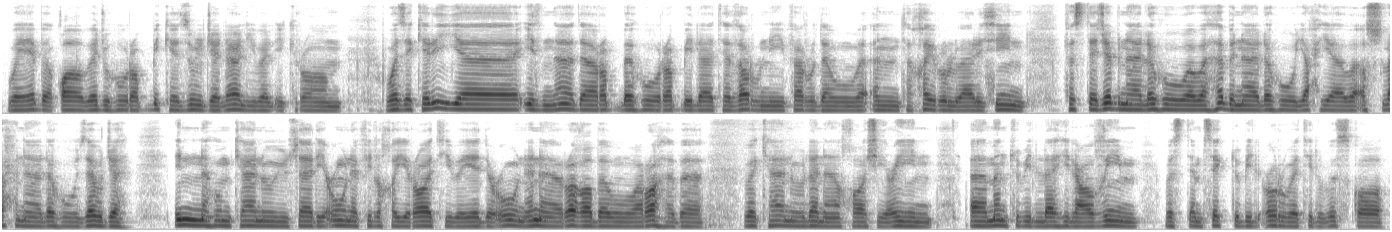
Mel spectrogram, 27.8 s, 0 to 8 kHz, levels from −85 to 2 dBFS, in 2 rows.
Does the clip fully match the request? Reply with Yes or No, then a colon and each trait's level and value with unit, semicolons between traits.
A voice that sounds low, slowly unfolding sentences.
Yes: low, 120 Hz; slow, 90 wpm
